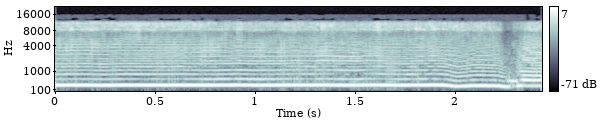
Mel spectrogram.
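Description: A man singing a worship song, holding one long steady note.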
